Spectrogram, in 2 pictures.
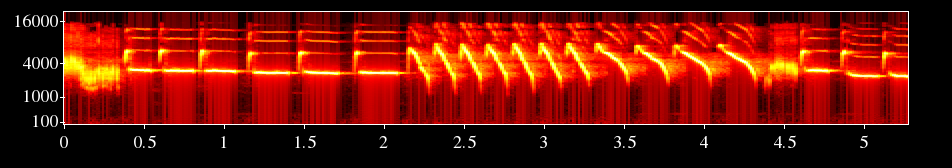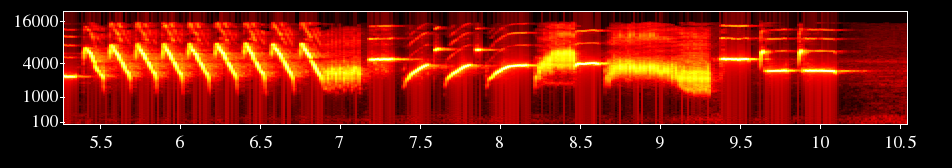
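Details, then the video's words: Belgian canary singing, used as training for non-singing canaries; bright, varied song of steady high whistles alternating with rapid trills of falling sweeps, several tours in succession, continuous and loud. "Canto de canário belga - treinamento para canários não cantores"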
